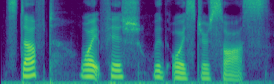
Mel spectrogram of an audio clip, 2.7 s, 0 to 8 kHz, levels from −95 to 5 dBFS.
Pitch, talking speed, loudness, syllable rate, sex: 165 Hz, 110 wpm, -19 LUFS, 4.5 syllables/s, female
